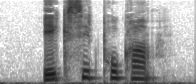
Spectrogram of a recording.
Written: exitprogram

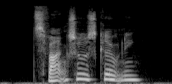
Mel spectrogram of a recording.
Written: tvangsudskrivning

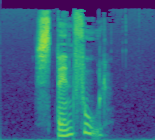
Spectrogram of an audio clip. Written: standfugl

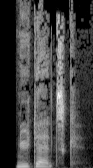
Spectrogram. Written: nydansk

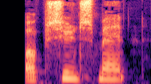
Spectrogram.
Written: opsynsmand

